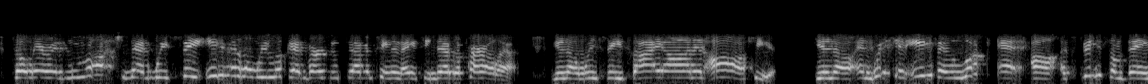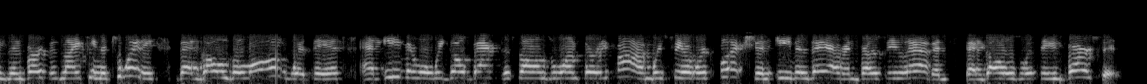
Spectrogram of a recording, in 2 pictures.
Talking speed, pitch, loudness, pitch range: 195 wpm, 295 Hz, -21 LUFS, 275-320 Hz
